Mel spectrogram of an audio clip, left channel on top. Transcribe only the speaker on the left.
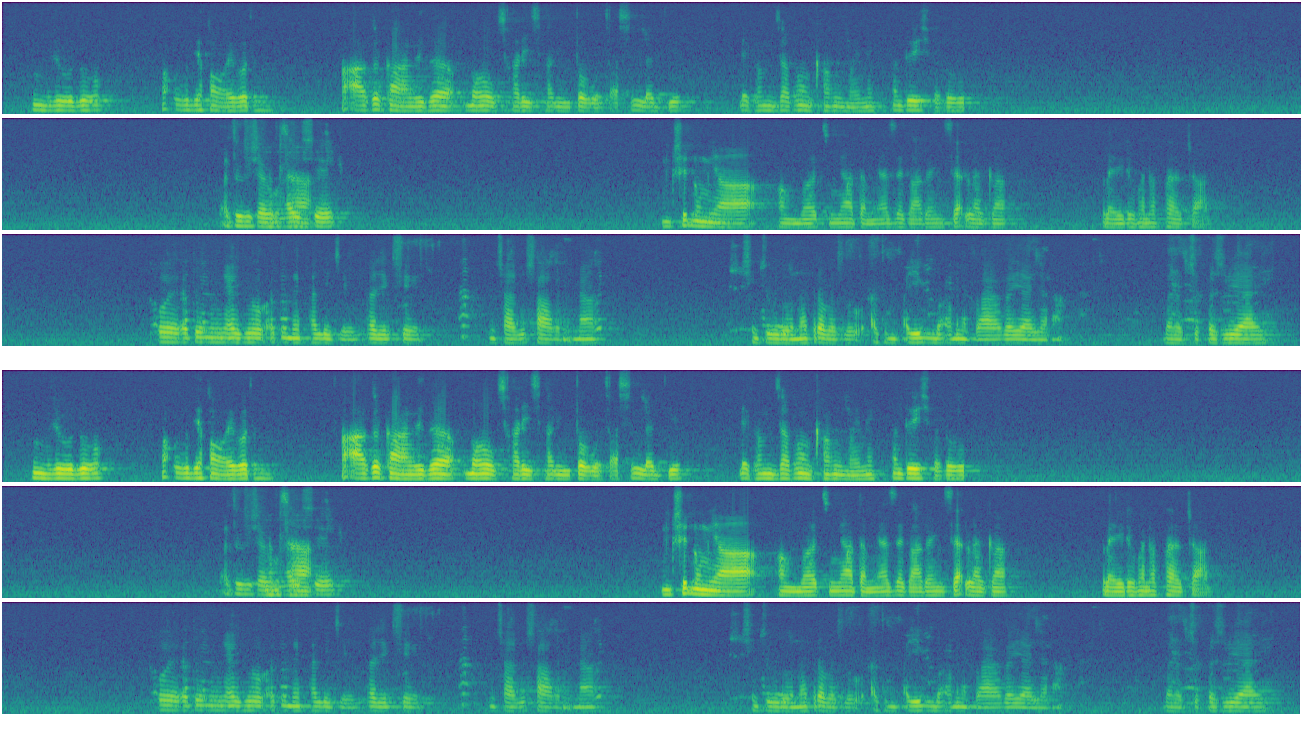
ꯑꯗꯨꯒꯤ ꯁꯔꯨꯛ
ꯍꯥꯏꯔꯤꯁꯦ
ꯍꯣꯏ ꯑꯗꯨꯅꯤ ꯑꯩꯖꯨ ꯑꯗꯨꯅꯦ ꯈꯜꯂꯤꯁꯦ ꯍꯧꯖꯤꯛꯁꯦ ꯅꯨꯡꯁꯥꯖꯨ ꯁꯥꯕ ꯅ ꯆꯤꯡꯆꯨꯗꯣ ꯅꯠꯇ꯭ꯔꯕꯁꯨ ꯑꯗꯨꯝ ꯑꯏꯪꯕ ꯑꯃ ꯆꯥꯔꯒ ꯌꯥꯏꯗꯅ ꯕꯔꯞ ꯆꯨꯞꯄꯖꯨ ꯌꯥꯏ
